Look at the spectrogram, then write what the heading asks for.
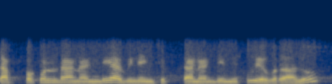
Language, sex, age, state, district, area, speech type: Telugu, male, 60+, Andhra Pradesh, Krishna, urban, conversation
